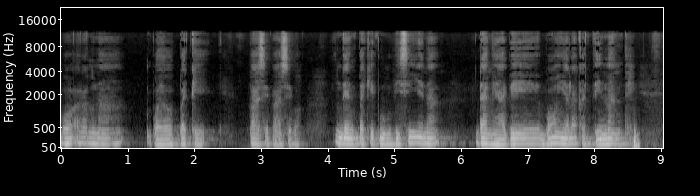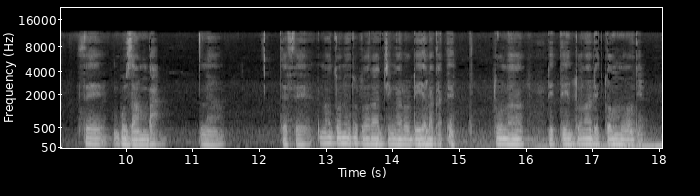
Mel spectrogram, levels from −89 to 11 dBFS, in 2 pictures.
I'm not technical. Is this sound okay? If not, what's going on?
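No. Across the whole recording the speech sounds dull and smeared, with a fizzy, warbling edge on hissing sounds like s and sh. Nothing above about 11.5 kHz comes through, so the crisp top end is missing. This is likely AAC compression, a common way of shrinking audio files. Squeezed this hard, it throws away the highest frequencies and roughly approximates the rest, leaving clearly audible damage.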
